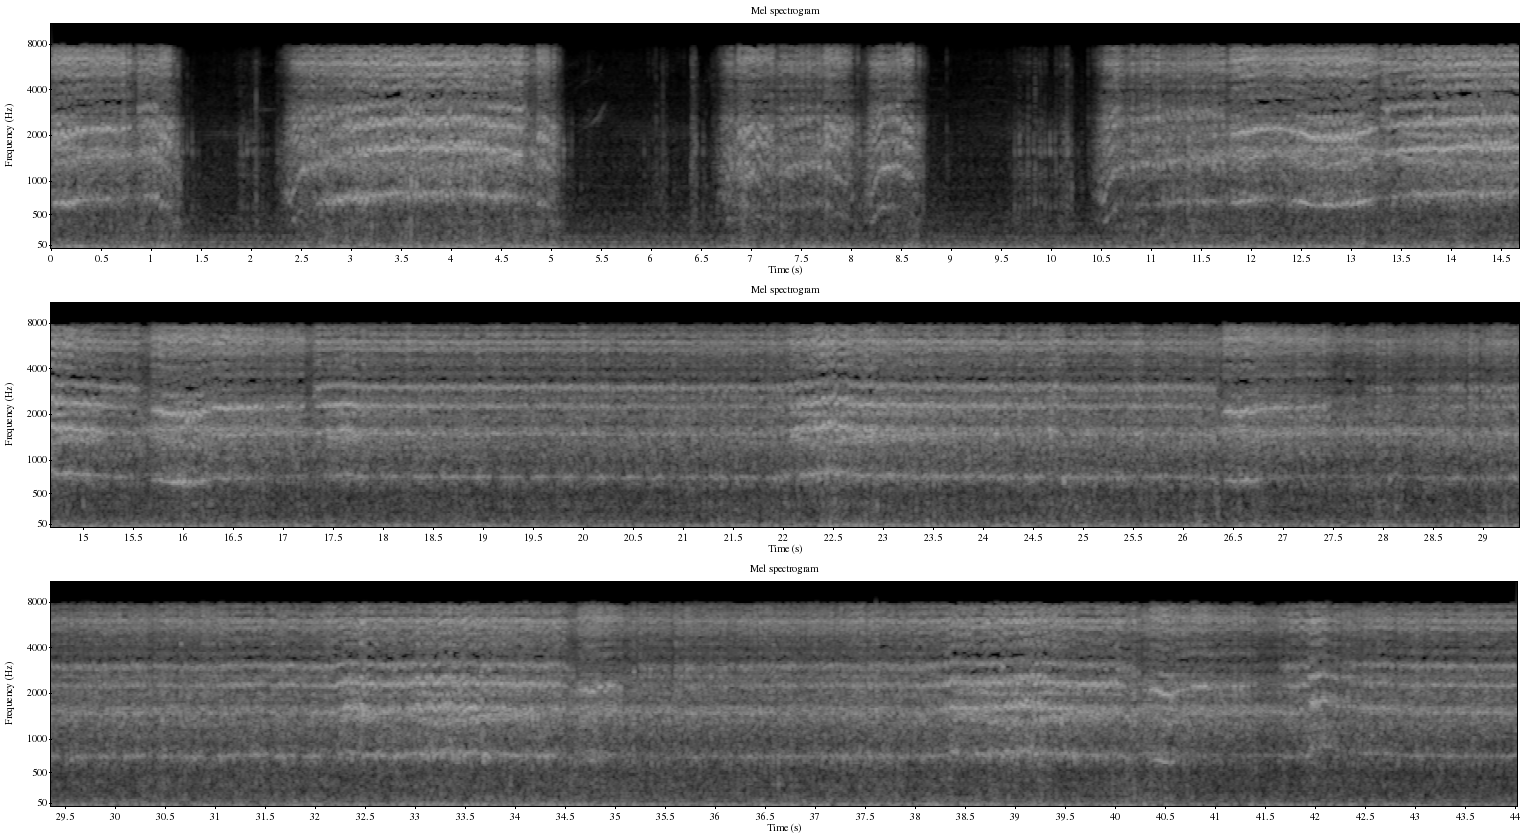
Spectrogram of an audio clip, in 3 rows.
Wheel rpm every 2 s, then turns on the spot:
120, 130, 110, 70, 40, 110, 190, 200, 200, 200, 200, 200, 200, 200, 200, 200, 200, 200, 200, 200, 200, 210.
4-6 8-10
